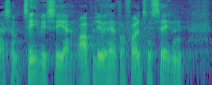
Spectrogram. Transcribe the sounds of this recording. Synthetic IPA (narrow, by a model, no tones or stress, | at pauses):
ɐsɒ̽mt͡sʰe̝̰ːʋe̝se̝̰ɒ̽b̥le̝̰ːʊɦeɐ̰fɒfɒ̽lɡ̥ne̝ŋsɛ̰ːln̩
